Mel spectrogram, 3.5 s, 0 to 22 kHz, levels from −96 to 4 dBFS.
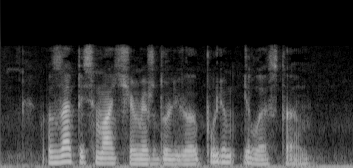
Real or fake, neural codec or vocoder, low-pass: fake; codec, 16 kHz, 4 kbps, FunCodec, trained on LibriTTS, 50 frames a second; 7.2 kHz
